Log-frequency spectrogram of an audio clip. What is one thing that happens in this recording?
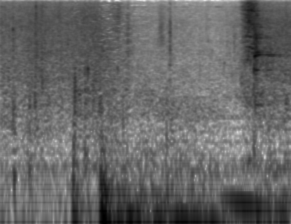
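A heavy thud of someone landing on rock after a drop.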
